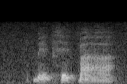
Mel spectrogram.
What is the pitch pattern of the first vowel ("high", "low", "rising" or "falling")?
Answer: low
